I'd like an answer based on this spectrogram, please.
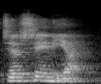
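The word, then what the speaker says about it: Yersinia: Nia does this now here in the spelling written is ye are SI and IA but how do you pronounce it it is Jesse Nia okay the second one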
